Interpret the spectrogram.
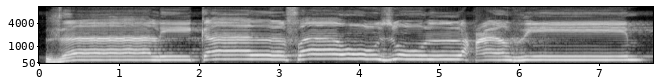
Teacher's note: Untuk yang 6 harokat kita kasih irama nada turun.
